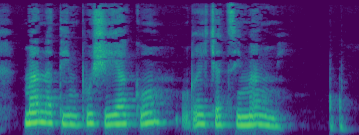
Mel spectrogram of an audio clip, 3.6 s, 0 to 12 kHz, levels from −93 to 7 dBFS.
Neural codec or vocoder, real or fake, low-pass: none; real; 10.8 kHz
